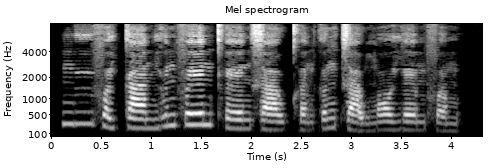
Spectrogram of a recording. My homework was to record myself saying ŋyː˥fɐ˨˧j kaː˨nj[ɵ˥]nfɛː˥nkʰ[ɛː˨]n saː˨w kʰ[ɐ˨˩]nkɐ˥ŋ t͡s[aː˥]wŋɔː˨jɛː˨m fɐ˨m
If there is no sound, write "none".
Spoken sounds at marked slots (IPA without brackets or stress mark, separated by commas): ɵ˥, ɛː˨, ɐ˨˩, aː˨˩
